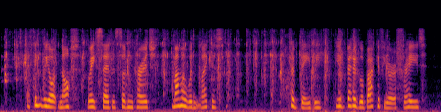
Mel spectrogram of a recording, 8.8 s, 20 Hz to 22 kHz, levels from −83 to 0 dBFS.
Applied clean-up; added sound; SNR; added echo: none; Splash, splatter; 11 dB; none.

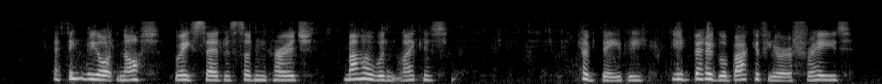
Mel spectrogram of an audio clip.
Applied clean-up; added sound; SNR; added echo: neural separator model SepFormer DNS4.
